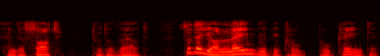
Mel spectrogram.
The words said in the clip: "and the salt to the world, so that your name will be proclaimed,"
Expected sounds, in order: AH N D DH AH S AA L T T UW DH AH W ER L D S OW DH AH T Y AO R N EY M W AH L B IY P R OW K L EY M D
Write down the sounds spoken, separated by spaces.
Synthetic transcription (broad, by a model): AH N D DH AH S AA T T UW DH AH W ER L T S OW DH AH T Y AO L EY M W AH L B IY P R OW K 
